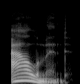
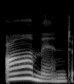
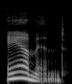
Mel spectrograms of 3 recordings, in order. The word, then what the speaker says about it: almond: A lot of people say almond, but the correct pronunciation is almond or ammon. And yes, once again, the L is silent.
